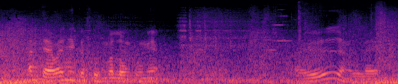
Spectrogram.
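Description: Shells explode in the water with loud booms.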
